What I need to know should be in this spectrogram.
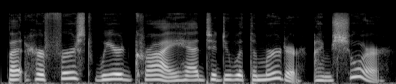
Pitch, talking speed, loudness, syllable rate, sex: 215 Hz, 195 wpm, -17 LUFS, 3.7 syllables/s, female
